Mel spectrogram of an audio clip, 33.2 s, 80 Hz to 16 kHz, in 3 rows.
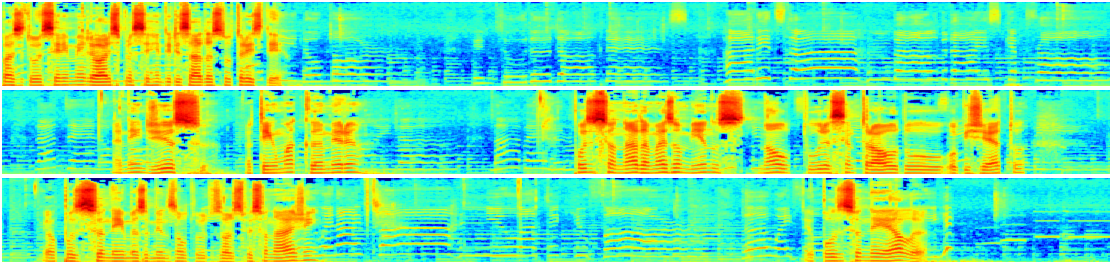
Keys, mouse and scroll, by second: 3.3 ctrl+Down, 4.9 middle click, 5.8 ctrl+middle click, 6.5 ctrl+Tab, 7.0 ctrl+middle click, 7.8 shift+middle click, 10.5 right click, 12.2 click, 14.0 ctrl+middle click, 16.0-17.6 middle drag, 22.0 middle click, 22.8-23.9 ctrl+middle drag, 24.6-26.0 middle drag, 26.3 middle click, 28.2 right click, 28.9 Tab, 30.6 middle click, 32.1 shift+s.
